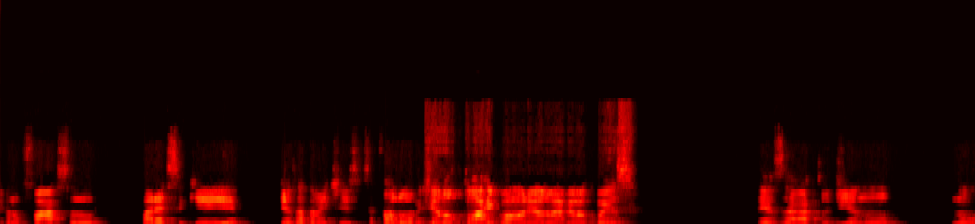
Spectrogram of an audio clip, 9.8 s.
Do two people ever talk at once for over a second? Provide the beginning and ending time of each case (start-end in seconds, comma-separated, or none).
none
